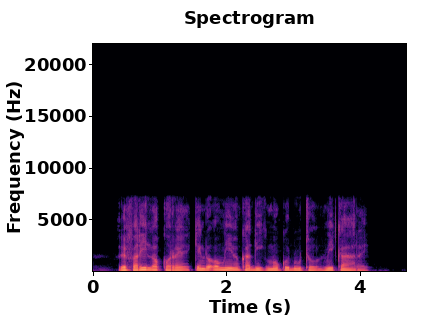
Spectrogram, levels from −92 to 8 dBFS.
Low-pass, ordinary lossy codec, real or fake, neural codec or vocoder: 7.2 kHz; none; fake; codec, 16 kHz, 2 kbps, FunCodec, trained on LibriTTS, 25 frames a second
